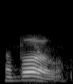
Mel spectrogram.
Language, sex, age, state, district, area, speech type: Odia, female, 45-60, Odisha, Angul, rural, conversation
